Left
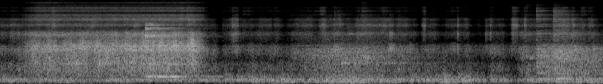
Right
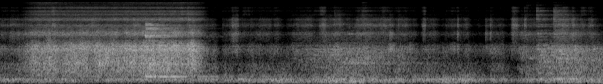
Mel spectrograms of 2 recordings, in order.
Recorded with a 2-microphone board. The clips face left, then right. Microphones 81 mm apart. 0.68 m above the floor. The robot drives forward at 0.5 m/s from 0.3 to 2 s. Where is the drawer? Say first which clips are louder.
Left 1 dB; 70° left (ahead or behind), 2.5 m.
